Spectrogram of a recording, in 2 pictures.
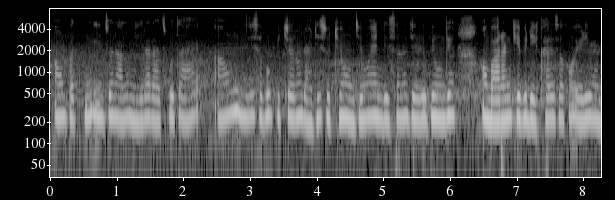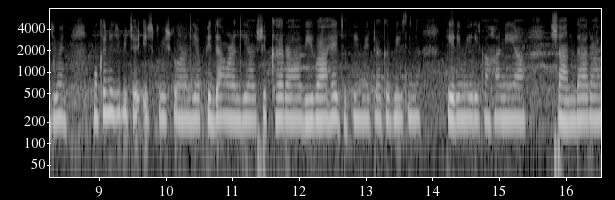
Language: Sindhi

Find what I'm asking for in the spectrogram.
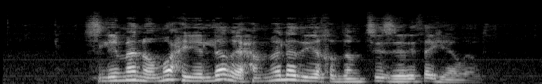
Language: Kabyle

